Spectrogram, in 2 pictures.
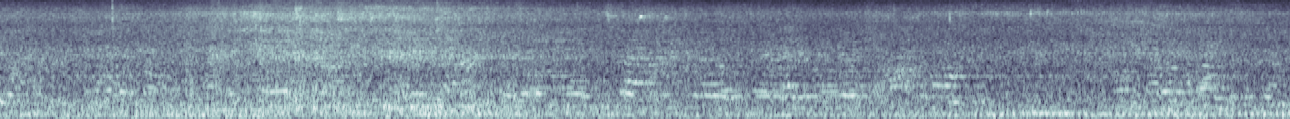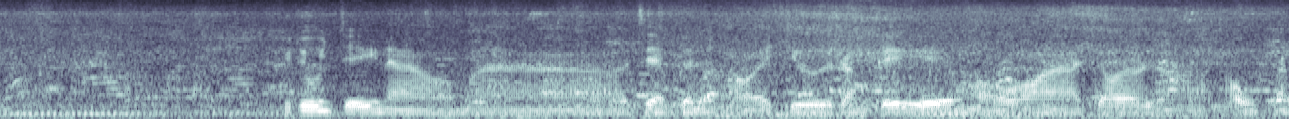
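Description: Many people chatter and talk over each other nearby.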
